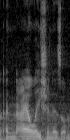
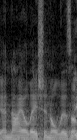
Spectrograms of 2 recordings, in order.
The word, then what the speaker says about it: annihilationism: And we thought it would be interesting and helpful to have a discussion on annihilationism. – Okay. – Yeah. Did I say that right? – You did. – Annihilationism. – Yeah, yeah, that was good. Sometimes I want to say annihilationalism.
